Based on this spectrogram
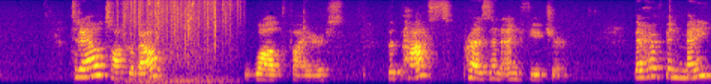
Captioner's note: flames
